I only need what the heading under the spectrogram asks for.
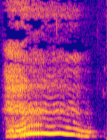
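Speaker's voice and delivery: sharp high dramatic gasp; mock shocked gasp. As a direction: gasp in playful outrage. Mock shock at a rival pick.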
